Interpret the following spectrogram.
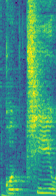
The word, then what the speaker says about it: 꽃이: a vowel, for example, 꽃이, which is just with the particle added to it, you would then pronounce the chiit only because of resyllabification, so that it turns into 꽃이, 꽃이.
